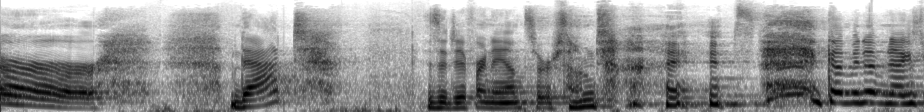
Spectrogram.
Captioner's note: chuckles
